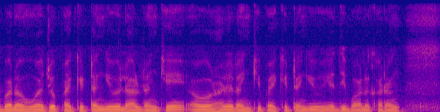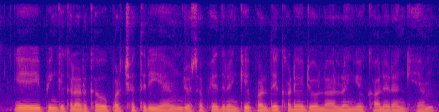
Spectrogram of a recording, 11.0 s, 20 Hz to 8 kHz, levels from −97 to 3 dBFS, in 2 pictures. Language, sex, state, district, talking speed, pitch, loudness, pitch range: Hindi, male, West Bengal, Dakshin Dinajpur, 220 wpm, 110 Hz, -34 LUFS, 105-115 Hz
